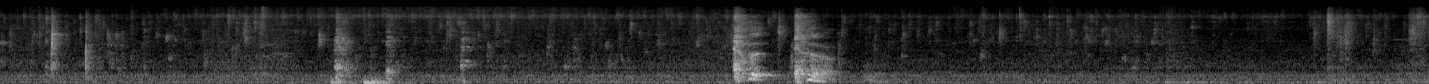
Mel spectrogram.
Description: trying to take a shower but i have this bug in my throat that cannot let up and as a result i have these coughing fits in the shower.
